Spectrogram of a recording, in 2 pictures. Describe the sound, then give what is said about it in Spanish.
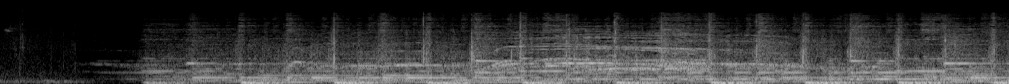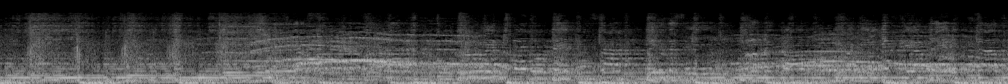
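A large audience in Mexico gives four musical performers a minute-and-a-half standing ovation. After a brief quiet start, it cheers and applauds loudly and continuously, with whoops and shouts rising over a steady roar of clapping. “Estoy pidiendo otro porque hubo, y e, ese es el que quería poner, una ovación de pie de minuto y medio a ellas cuatro.”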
